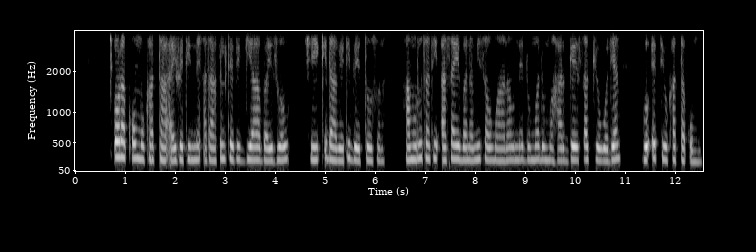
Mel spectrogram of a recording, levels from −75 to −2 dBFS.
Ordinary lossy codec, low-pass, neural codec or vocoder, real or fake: Opus, 16 kbps; 3.6 kHz; vocoder, 24 kHz, 100 mel bands, Vocos; fake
